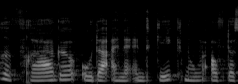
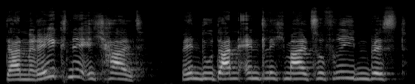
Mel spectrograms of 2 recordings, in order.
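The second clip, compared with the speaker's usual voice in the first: louder, raised, exasperated giving-in; fed up; 5 semitones higher, 9 dB louder than usual. A narrator's reading. Cloud beast gives in to nagging sheep, exasperated. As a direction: concede angrily with lifted voice. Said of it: "Da hatte das Wolkentier genug".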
